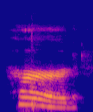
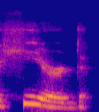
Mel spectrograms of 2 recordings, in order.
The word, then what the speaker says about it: heard: to spell it but many students make a mistake with pronunciation they say heared but that's wrong it's her the EI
